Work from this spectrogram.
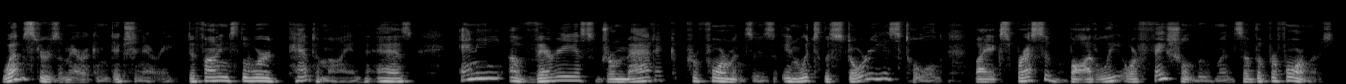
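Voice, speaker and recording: A man hosting with scripted documentary narration, delivered in a wry, articulate storyteller's way with deliberate emphasis. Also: medium pitch, huge pitch swings, a little mellow, breathy edge, dull audio. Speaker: host and narrator.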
